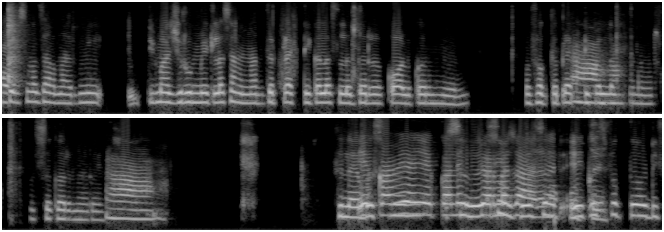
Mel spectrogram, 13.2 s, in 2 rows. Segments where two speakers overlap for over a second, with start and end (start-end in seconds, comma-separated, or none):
10.2-12.6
